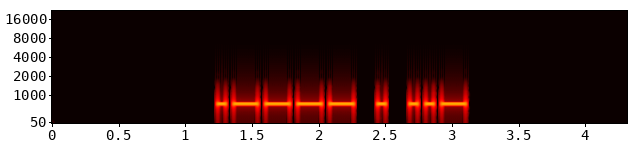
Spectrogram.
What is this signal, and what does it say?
Morse code, heard as a keyed tone, about 20 wpm, 700 Hz. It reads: 1EU
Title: Three Challenging Letter-Number Combinations 20wpm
